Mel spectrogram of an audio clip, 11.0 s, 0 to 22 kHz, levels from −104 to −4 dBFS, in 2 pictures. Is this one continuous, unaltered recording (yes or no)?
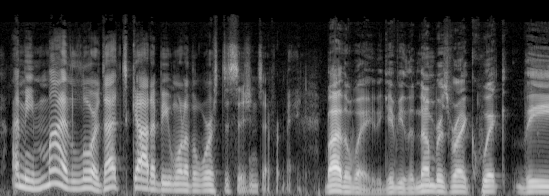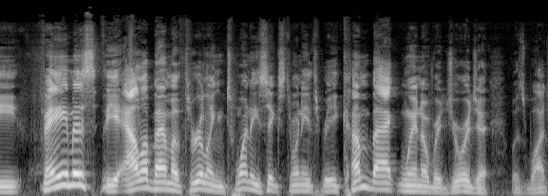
no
